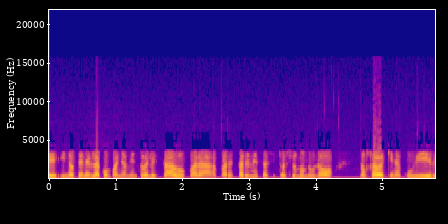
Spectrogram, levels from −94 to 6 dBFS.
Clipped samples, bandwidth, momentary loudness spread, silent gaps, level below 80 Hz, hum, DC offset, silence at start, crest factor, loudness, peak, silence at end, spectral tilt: under 0.1%; 7.4 kHz; 11 LU; none; -52 dBFS; none; under 0.1%; 0 s; 16 dB; -17 LUFS; 0 dBFS; 0 s; -5.5 dB/octave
